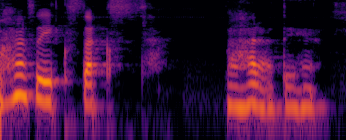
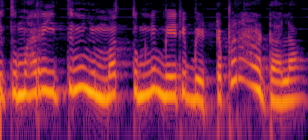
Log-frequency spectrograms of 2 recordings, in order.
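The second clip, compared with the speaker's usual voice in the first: angry uncle; 4 semitones higher, 6 dB louder, faster than usual. A narrator's reading. Angry uncle confronts attacker.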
